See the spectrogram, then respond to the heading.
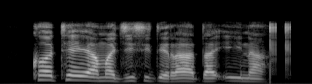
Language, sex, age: Venda, male, 20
